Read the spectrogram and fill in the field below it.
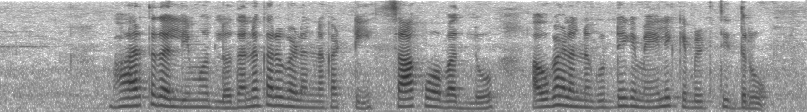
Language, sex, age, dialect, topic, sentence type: Kannada, female, 60-100, Coastal/Dakshin, agriculture, statement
